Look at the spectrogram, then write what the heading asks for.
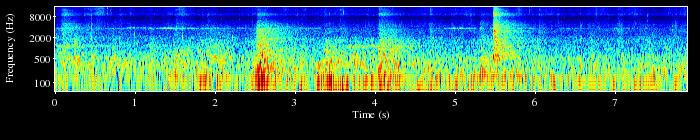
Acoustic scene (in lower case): subway station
